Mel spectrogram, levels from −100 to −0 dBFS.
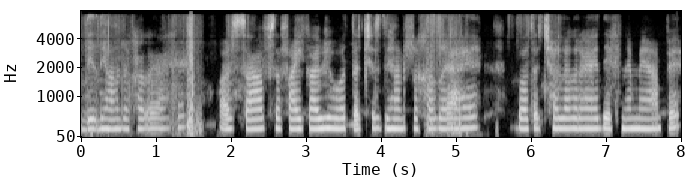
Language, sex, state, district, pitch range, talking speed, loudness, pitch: Hindi, female, Bihar, Supaul, 230-235 Hz, 195 wpm, -18 LUFS, 235 Hz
